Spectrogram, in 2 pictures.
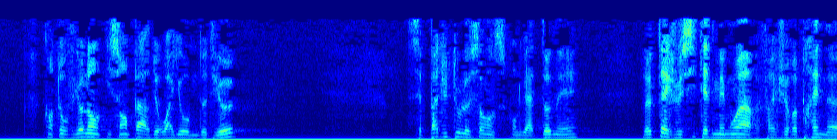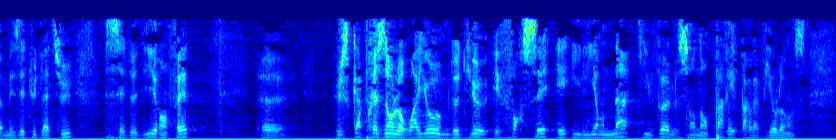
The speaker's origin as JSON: {"language": "French", "region": "Normandy", "country": "France", "tie": "born there", "said": "Ma faute à moi si je suis né en Normandie"}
